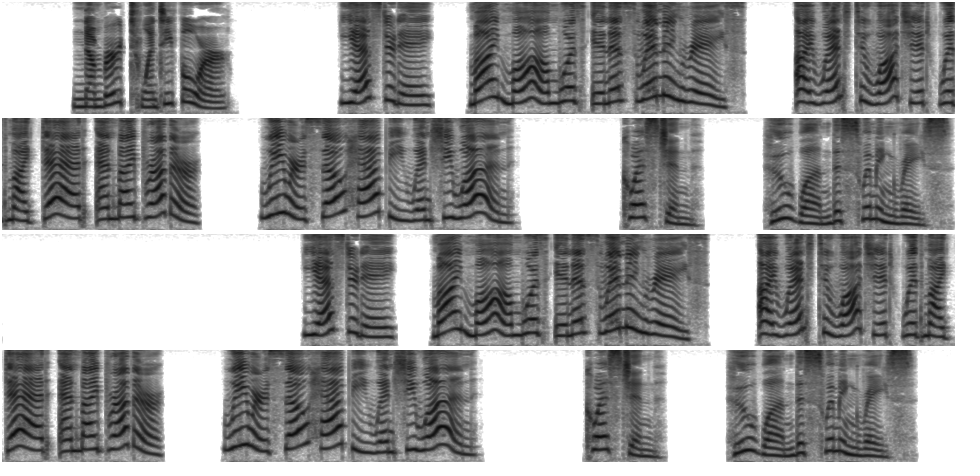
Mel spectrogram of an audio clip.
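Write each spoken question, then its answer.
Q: Who won the swimming race?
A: The boy's/girl's mother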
